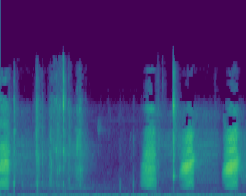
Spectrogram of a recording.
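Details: Bowerbirds, three present, giving a few harsh, breathy rasps that grow louder near the end, each about a third of a second, over faint scratchy background and a constant low drone.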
